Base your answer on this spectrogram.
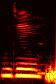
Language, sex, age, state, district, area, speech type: Urdu, female, 18-30, Bihar, Saharsa, rural, spontaneous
